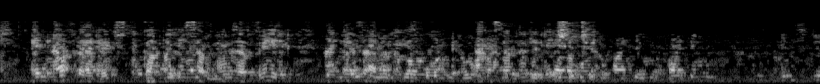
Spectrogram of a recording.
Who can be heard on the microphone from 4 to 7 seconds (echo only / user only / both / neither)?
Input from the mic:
echo only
